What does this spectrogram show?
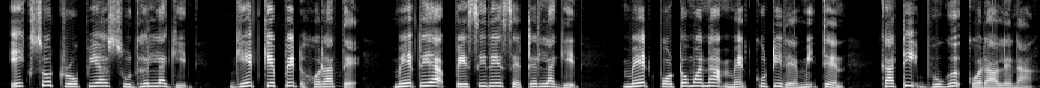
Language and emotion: Santali, neutral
